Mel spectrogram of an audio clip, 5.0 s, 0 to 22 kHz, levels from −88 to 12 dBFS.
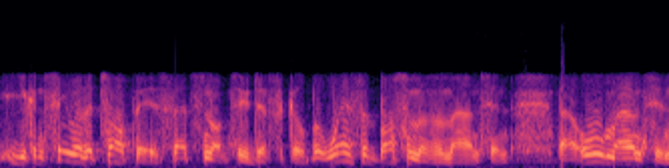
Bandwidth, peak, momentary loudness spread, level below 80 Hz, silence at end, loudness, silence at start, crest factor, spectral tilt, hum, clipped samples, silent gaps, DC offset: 3.8 kHz; -4 dBFS; 6 LU; -64 dBFS; 0 s; -18 LUFS; 0 s; 14 dB; -9 dB/octave; none; under 0.1%; none; under 0.1%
